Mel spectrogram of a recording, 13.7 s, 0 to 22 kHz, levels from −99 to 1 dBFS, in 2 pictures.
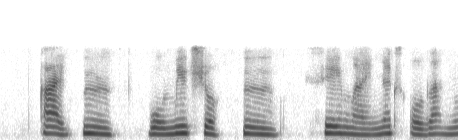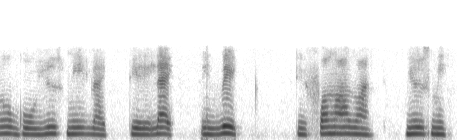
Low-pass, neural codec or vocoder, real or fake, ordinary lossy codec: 5.4 kHz; codec, 24 kHz, 1 kbps, SNAC; fake; Opus, 16 kbps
